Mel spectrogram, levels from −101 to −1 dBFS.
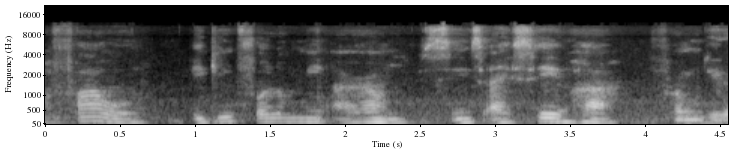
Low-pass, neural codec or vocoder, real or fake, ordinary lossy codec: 10.8 kHz; none; real; Opus, 24 kbps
